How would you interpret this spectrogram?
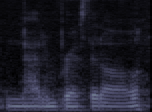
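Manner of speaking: ordinary delivery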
